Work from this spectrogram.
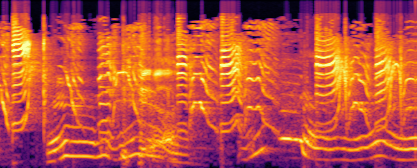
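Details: A Vizsla dog indoors whining and howling at a squeaky toy: long wavering tonal howls that slide up and down, rising into high whines, with a person speaking over parts of it.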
